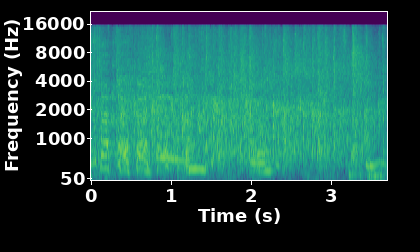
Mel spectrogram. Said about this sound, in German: Das ist ein Applaus wert, würde ich denken.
